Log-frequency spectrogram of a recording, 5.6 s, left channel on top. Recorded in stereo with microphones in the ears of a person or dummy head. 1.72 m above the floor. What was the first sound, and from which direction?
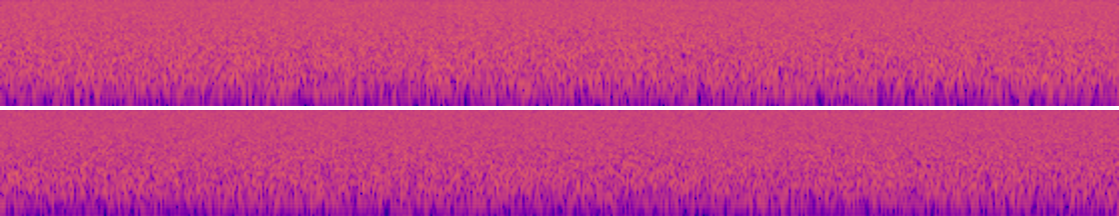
Only background noise.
